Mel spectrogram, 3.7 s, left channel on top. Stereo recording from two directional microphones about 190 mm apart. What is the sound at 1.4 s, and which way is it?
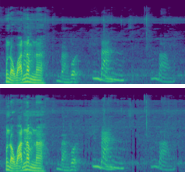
Speech, 5° right (ahead or behind).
